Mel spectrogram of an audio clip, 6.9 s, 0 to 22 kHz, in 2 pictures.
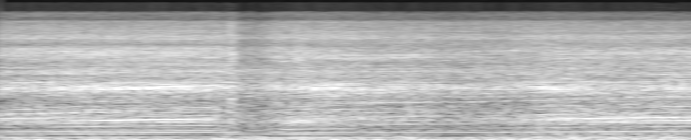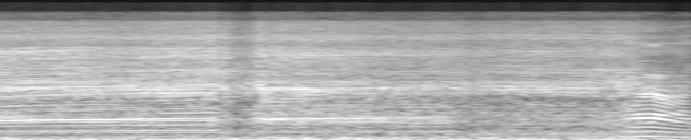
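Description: A Euro 5 Triumph Tiger 900 GT Pro adventure motorcycle engine revs and accelerates steadily for several seconds, loud and close. Its pitch climbs in repeated gear-change sweeps.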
